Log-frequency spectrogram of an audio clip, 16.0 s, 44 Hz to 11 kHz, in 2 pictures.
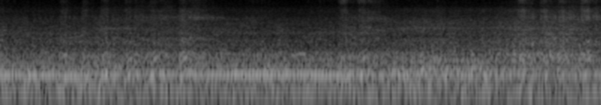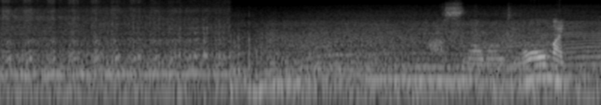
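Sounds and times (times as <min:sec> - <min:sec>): motorcycle engines idling: 0:00.0 - 0:11.5
engine revving: 0:00.0 - 0:16.0.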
